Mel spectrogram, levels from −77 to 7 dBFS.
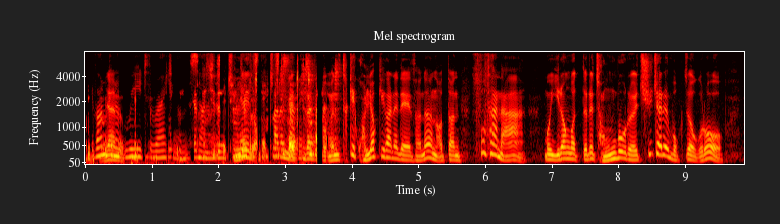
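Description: From the start to 0.88 s the speech drops away in pieces, falling by as much as around 40 dB over roughly 0.7 s of that stretch. It does so again from 1.36 to 2.22 s, for about 0.7 s, then from 2.6 to 2.84 s and from 3.23 to 3.65 s. This is speech suppressed in double talk. Sound from the other end was likely playing on a loudspeaker while this talker spoke, and the echo canceller could not tell the two apart, so it turned both down.

Around these dips, a delayed copy of the voice returns 399 ms late. It is a brief scrap at 0.29 to 0.33 s, then a longer run from 0.9 to 1.33 s, both sitting about 15 dB below the speech. From 1.84 to 3.85 s it comes back roughly as loud as the speech itself. This is echo leak: the loudspeaker side's echo canceller likely failed to remove everything its microphone picked up, and the remainder was sent back down the call.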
